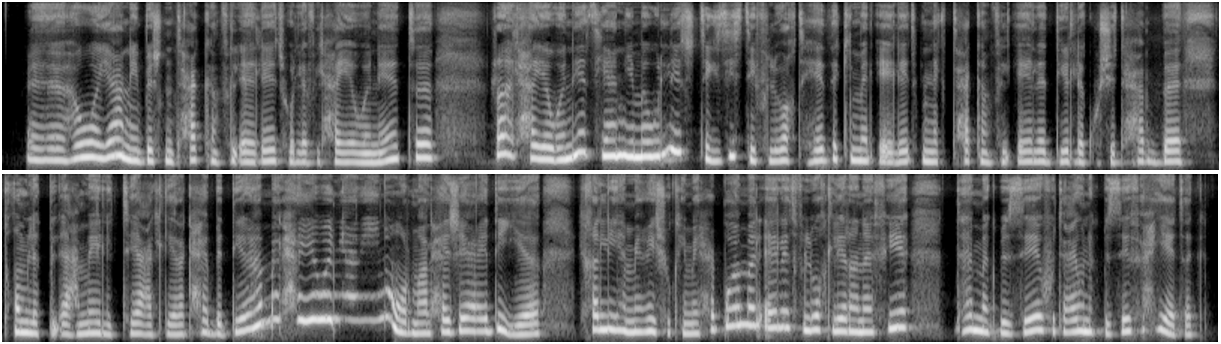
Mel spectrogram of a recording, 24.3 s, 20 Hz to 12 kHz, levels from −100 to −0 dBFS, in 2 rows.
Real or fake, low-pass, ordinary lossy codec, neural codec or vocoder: fake; none; none; vocoder, 24 kHz, 100 mel bands, Vocos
